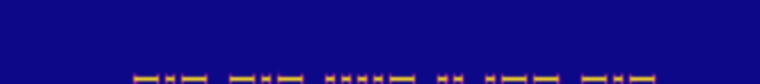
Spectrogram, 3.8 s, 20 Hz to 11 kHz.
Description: Morse code, heard as a keyed tone, about 28 wpm, 700 Hz. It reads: KK4IWK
